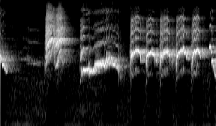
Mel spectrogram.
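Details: White-rumped shama lure song to trigger a quiet bird into song: a buzzy high burst, a long steady whistle, then a rhythmic series of ringing arched notes repeated several times per second.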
